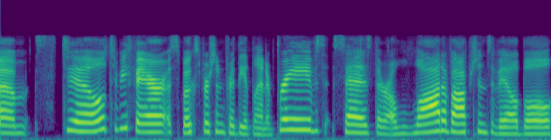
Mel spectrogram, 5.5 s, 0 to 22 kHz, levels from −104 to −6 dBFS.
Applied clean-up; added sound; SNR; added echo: none; none; none; none.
